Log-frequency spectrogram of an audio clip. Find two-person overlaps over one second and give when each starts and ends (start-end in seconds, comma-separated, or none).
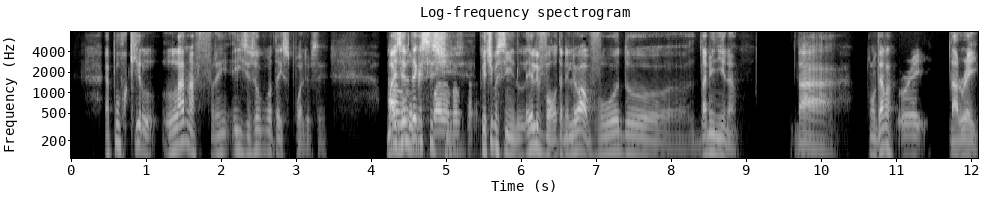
4.2-5.5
